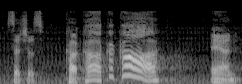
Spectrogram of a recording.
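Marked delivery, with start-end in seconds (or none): 0.8-2.0 high gull caws rising to a loud shriek; quick caws climbing very high; seagull distress cry. Shown as a demonstration. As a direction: imitate an alarmed gull. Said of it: "a couple of distress cries".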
